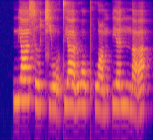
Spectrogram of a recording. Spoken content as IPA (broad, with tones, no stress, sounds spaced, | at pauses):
m j ä˥ s ɹ̩˧˥ t͡ɕ j o̰˨˩ ʊ̯ t̪ j ä˥˧ ɻ w ɔ˥˩ pʰ w ɑ̰˨˩ ŋ p j ɛ˥ n n̪ ä̰˨˩˦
